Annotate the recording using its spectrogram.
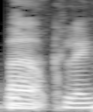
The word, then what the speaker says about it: Berkeley: Berkeley.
